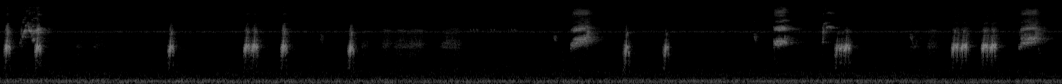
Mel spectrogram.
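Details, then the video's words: Grey-cheeked bulbul lure to get a non-singing bird calling again. Quieter, scattered scratchy chirps and short buzzy bursts arrive irregularly, some in quick pairs, against a persistent thin high-pitched hum. "pancingan cucak jenggot macet bunyi"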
